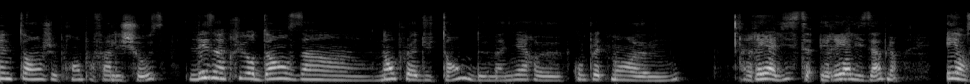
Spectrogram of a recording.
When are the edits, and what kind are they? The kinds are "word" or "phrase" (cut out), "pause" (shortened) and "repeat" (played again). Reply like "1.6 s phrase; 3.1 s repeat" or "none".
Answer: 1.7 s pause; 5.7 s pause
